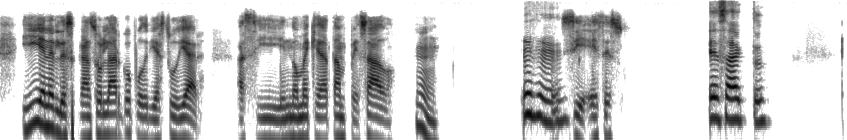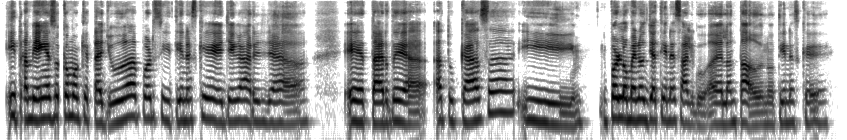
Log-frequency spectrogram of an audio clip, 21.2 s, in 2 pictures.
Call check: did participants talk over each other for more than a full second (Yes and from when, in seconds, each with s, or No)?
No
